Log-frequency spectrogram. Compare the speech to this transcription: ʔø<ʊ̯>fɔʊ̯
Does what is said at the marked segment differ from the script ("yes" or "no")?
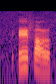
yes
